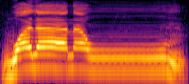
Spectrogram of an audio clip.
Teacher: ওয়ালা বলার সময় যখন আপনি ওয়াওয়ের উচ্চারণ করবেন তখন মুখ, ঠোঁট গোল করবেন। যত বেশি গোল করবেন আপনার উচ্চারণটা তত শুদ্ধ হবে।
